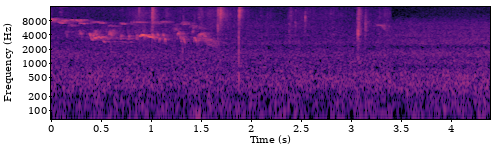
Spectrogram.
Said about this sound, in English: Well, as you can probably hear from the green noise in the background, I'm a little bit closer to the surf now.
